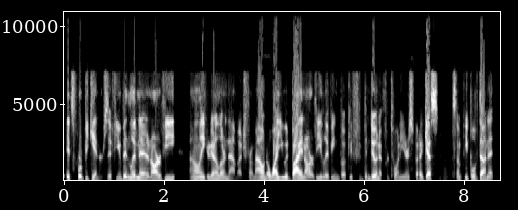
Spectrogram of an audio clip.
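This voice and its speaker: A man's voice: lowish voice, dry recording. A man giving emphatic, conversational explanations as an interview guest, recorded inside an RV. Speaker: guest author.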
